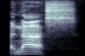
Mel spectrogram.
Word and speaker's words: Ines: E is pronounced like an A. Ines or Anas.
